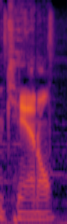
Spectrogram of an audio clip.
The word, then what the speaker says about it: Cannell: my name is Cannell rhymes with YouTube channel I want to thank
